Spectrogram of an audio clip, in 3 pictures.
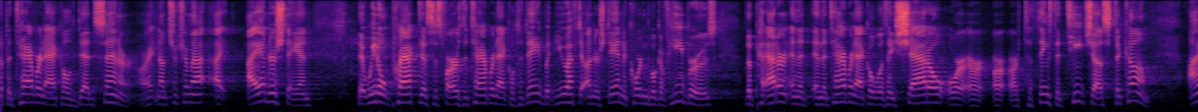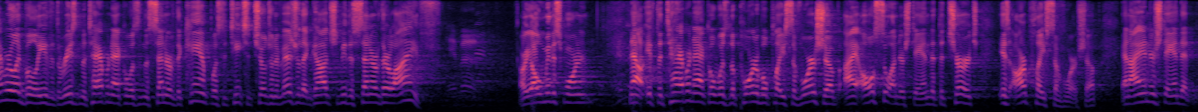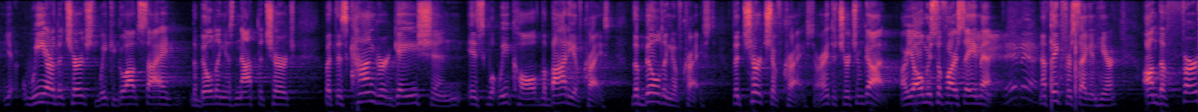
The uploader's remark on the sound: At Heritage Baptist Church, Lawrence Kansas on Sunday SS, January 3rd, 2021.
